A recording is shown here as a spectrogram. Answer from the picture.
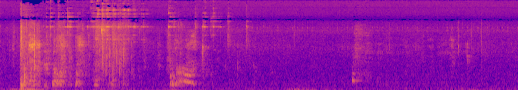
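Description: Dogs playing: a thump and scuffling in the first few seconds, then a whimpering dog call that bends in pitch near four seconds in and a brief yip about seven seconds in.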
